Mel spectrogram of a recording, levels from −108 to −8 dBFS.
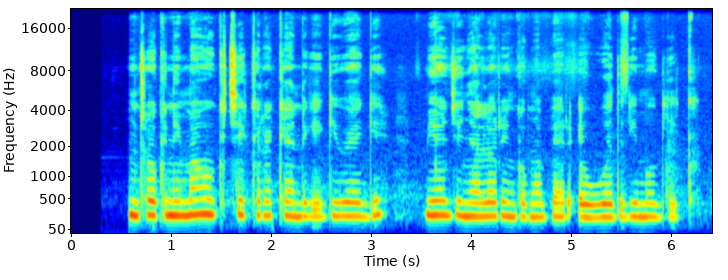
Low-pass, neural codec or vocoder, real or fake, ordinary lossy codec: none; none; real; none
